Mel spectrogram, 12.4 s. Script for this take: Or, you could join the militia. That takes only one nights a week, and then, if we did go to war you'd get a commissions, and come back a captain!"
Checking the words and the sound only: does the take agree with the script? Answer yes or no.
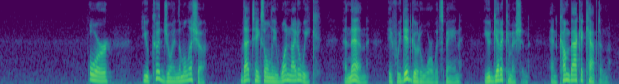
no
